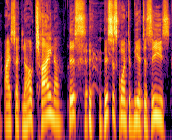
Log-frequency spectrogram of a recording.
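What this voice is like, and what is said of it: Imitates another person's voice, poorly. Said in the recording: “worst Trump impression”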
